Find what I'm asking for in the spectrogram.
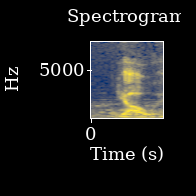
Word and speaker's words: Yahweh: when you pronounce God's name, it's Yahweh.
